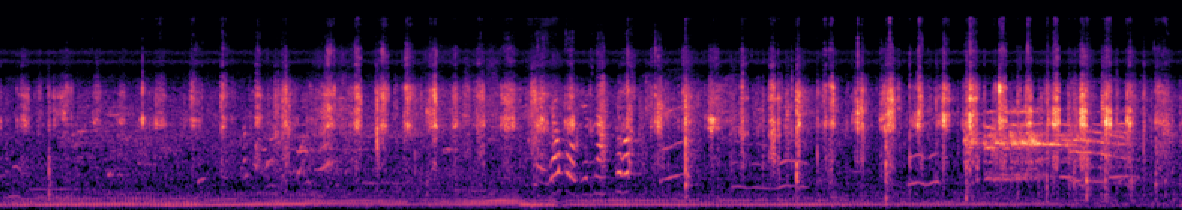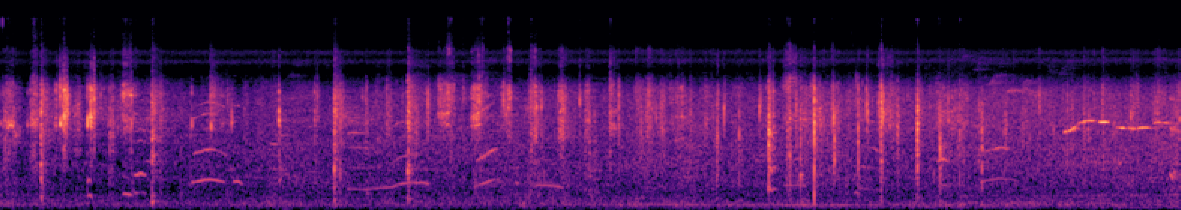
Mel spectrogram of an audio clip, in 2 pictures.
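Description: Metal spoon scraping the soft flesh of young green coconuts (buko) into strips, in many quick repeated strokes against the husk, densest in the first half. A low steady hum runs under the first half.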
